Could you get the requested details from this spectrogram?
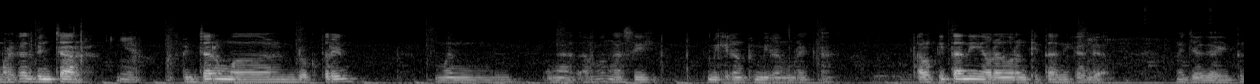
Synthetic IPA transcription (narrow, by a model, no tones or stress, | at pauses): məɾekaɡəɲt͡ʃar | ɡ̥əɲt͡ʃarməndɔk̚t̪ɾɪn | mən | ŋaapaŋasɪh | pəmikiɾanpəmbiɾanməɾekʰa | kalokit̪anɪhoɾaŋoɾaŋkit̪anɪkaɡaʔŋəd͡ʒaɡait̪u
